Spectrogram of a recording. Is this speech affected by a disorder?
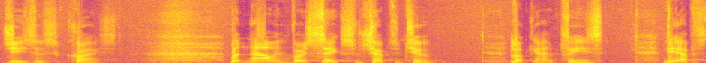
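Yes: ALS; under neurologist care.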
